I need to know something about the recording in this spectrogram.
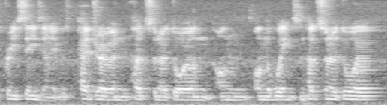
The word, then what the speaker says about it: Hudson-Odoi: Hudson Odoi, or is that how I pronounce it?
